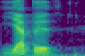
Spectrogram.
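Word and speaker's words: יפת: of all the name yepith as it's pronounced um in its origin in the original Hebrew language means opened not fair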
